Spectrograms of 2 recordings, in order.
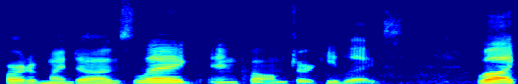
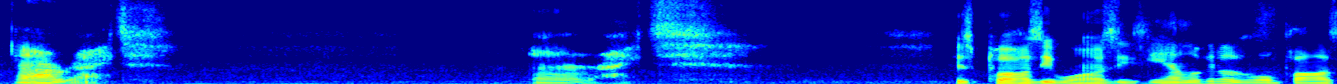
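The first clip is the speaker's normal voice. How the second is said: ordinary delivery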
